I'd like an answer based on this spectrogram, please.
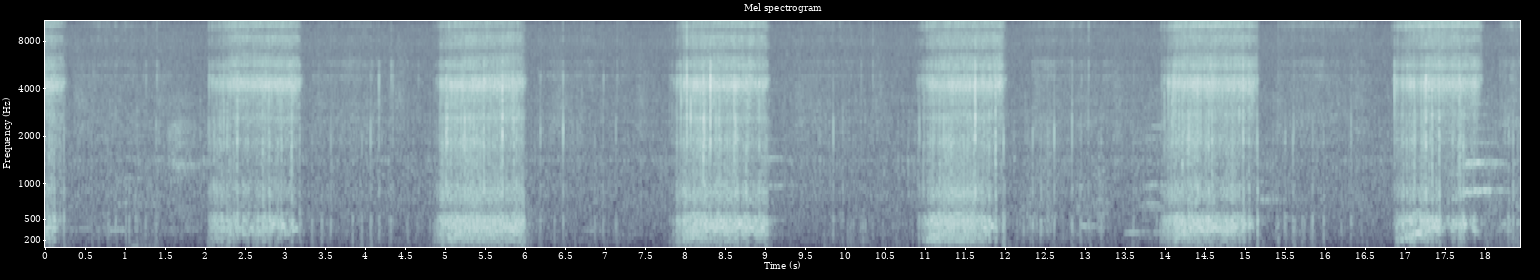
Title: ronflement bouledogue français 打鼾的法国斗牛犬 snoring French bulldog フレンチブルドッグのいびき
